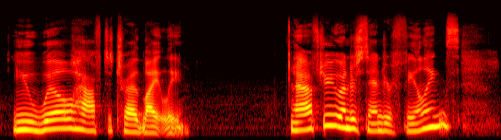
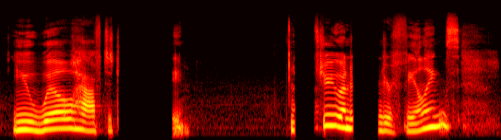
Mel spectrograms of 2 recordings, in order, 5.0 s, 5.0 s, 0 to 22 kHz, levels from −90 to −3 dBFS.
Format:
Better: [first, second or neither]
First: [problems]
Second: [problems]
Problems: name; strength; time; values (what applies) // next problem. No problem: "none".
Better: first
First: none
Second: audio cutting out; at 1 s for 0.5 s, at 3 s and at 3.5 s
